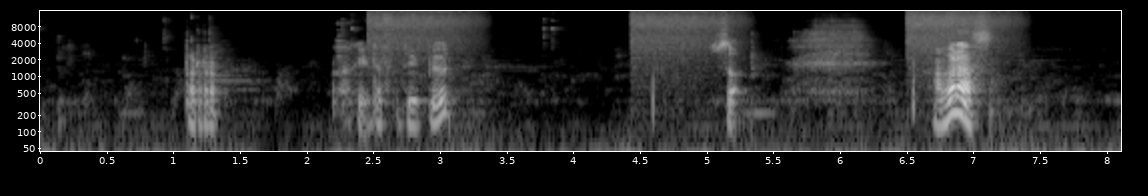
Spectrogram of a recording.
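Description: A man speaks briefly into a close microphone in short bursts.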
